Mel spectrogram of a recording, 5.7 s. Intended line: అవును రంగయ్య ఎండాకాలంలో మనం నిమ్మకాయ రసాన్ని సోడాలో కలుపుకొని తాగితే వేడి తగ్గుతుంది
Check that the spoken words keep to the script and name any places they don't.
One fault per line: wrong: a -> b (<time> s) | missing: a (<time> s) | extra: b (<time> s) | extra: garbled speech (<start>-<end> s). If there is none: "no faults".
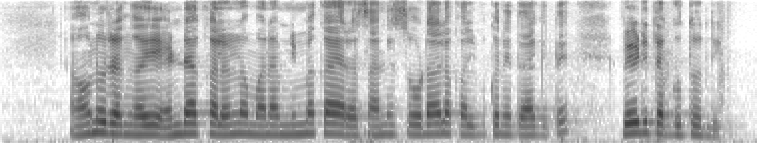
no faults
